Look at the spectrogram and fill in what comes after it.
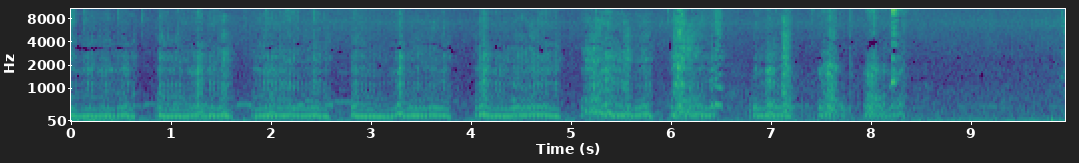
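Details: Indoor Jack Russell puppy wrestling a toy elephant, giving a run of low, pulsing growls roughly every second, turning into shorter, choppier snarls and scuffling toward the end.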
